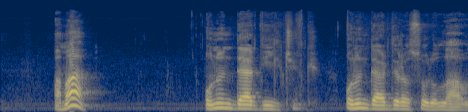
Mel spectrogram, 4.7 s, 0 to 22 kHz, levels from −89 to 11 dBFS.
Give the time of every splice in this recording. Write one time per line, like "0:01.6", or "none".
0:02.6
